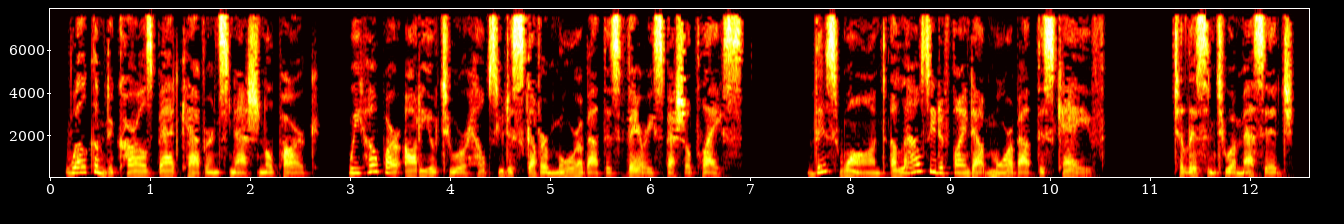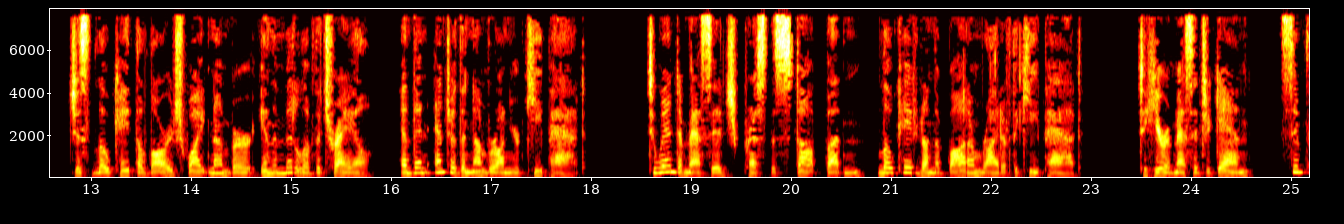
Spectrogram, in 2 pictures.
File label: audioguide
